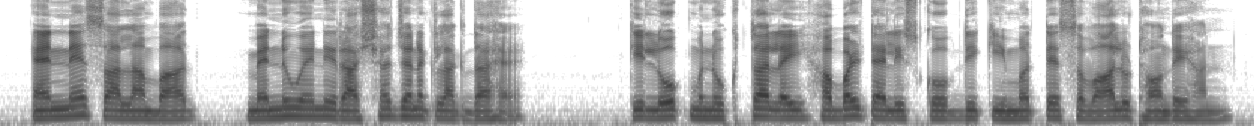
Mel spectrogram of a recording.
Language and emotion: Punjabi, sad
